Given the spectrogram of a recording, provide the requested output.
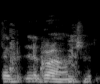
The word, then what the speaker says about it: Lagrange: you mentioned the lagrange point is that you pronounce it lagrange yeah i i mean it is it's a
